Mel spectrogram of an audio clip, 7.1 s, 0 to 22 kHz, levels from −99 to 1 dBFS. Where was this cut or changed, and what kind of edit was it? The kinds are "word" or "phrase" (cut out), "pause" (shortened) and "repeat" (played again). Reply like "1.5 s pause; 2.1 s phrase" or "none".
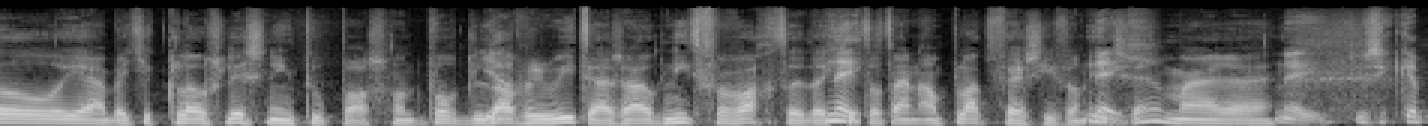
4.3 s word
